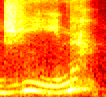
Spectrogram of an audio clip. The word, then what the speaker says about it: Jean: so in his box jean that's a soft g and a long e gene has 60 cookies in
